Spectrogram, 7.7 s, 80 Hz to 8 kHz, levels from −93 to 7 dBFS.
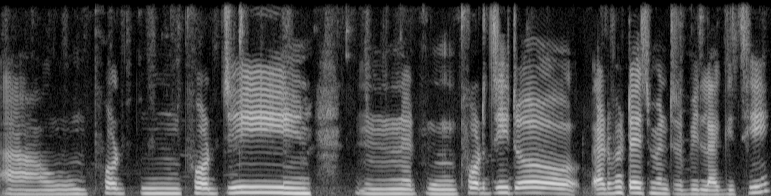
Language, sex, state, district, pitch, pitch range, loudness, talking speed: Odia, female, Odisha, Khordha, 200 Hz, 180-215 Hz, -16 LUFS, 100 wpm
